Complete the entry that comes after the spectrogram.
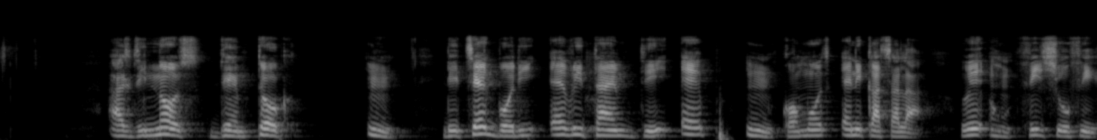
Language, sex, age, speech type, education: Nigerian Pidgin, male, 15-29, spontaneous, tertiary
